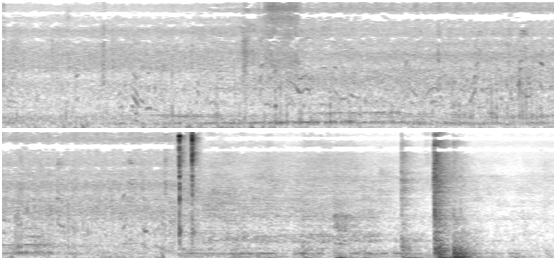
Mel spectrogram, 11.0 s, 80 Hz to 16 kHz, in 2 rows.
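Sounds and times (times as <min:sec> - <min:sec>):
sharp clicks: 0:07.2 - 0:07.5.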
